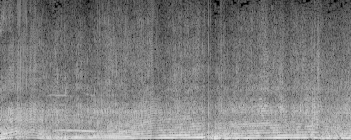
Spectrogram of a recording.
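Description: Rally car engine: the revs drop sharply at first, then climb steadily as the car accelerates out of the corner. A brief dip in pitch about two and a half seconds in marks a gear change, after which the engine holds a steady high note.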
